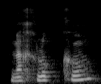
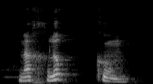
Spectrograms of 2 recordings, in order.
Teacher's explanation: sebagian membacanya dengan idgham kamil ya, nakhlukum langsung dileburkan ke kaf, dan sebagian lagi membaca dengan idgham naqis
